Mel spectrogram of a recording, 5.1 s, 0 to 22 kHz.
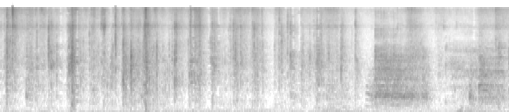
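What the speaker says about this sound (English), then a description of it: "And an extremely handy plastic bag." Plastic bag from a modern British Army 24-hour ration pack crinkles and rustles up close, in a continuous run of crumpling handling noise with brief sharper crackles, no talking.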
